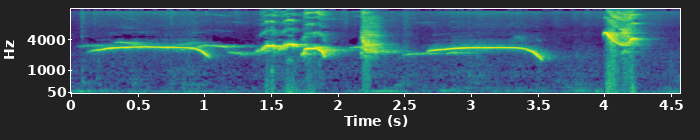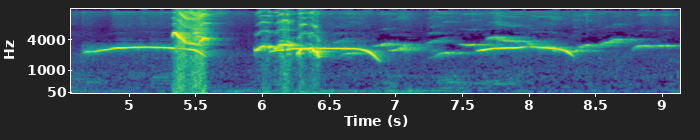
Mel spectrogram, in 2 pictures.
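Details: Oriental magpie-robin in breeding condition singing vigorously: sweet arched whistles and warbled phrases broken by loud sharp rasping clicks, roughly every second or two, in a varied repeating pattern.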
